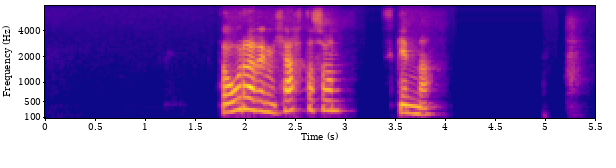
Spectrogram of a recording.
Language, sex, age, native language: Icelandic, female, 30-39, Icelandic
